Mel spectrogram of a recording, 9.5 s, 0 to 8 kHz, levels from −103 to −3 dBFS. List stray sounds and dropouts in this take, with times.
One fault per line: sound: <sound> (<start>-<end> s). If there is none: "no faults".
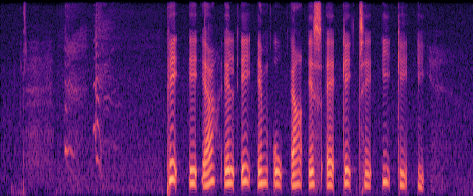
sound: laugh (1.2-2.7 s)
